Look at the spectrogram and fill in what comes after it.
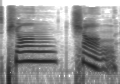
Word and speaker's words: Pyeongchang: In fact, let's talk about that for just a second, because a Korean friend of mine said it's Pyeongchang. And yet we're going to be hearing a slightly different pronunciation with everyone who's a part of NBC.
